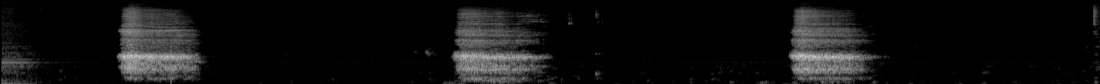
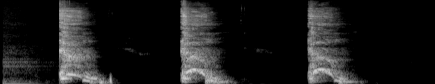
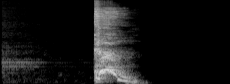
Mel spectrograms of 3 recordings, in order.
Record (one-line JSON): {"exhalation_length": "11.0 s", "exhalation_amplitude": 18539, "exhalation_signal_mean_std_ratio": 0.38, "three_cough_length": "4.4 s", "three_cough_amplitude": 32768, "three_cough_signal_mean_std_ratio": 0.42, "cough_length": "2.3 s", "cough_amplitude": 32768, "cough_signal_mean_std_ratio": 0.32, "survey_phase": "beta (2021-08-13 to 2022-03-07)", "age": "45-64", "gender": "Female", "wearing_mask": "No", "symptom_none": true, "smoker_status": "Never smoked", "respiratory_condition_asthma": false, "respiratory_condition_other": false, "recruitment_source": "REACT", "submission_delay": "2 days", "covid_test_result": "Negative", "covid_test_method": "RT-qPCR", "influenza_a_test_result": "Negative", "influenza_b_test_result": "Negative"}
